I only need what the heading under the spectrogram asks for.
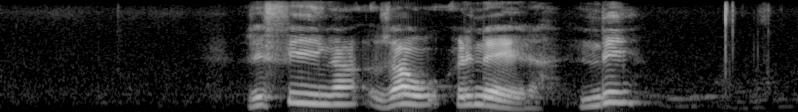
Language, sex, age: Venda, male, 37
